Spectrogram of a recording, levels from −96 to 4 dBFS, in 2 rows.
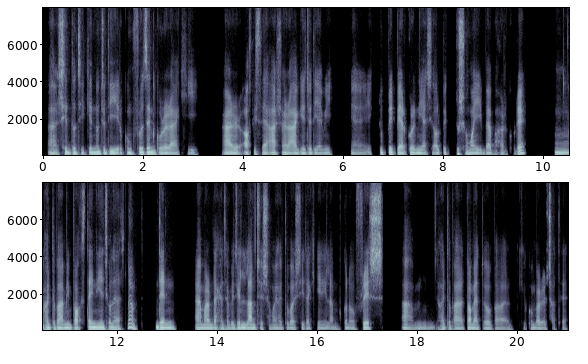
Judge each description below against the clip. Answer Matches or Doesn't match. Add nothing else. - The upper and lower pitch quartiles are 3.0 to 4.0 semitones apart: Doesn't match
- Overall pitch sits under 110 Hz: Matches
